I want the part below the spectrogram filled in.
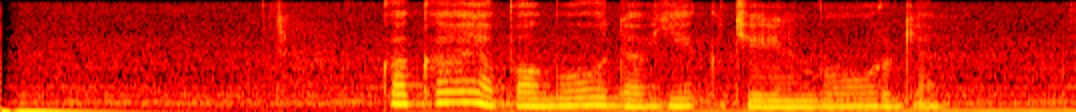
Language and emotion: Russian, sad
